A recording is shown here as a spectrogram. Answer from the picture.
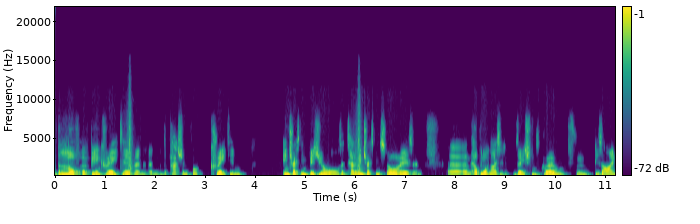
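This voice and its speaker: With an English accent, a man speaks at a moderate pace and medium pitch, in a monotone, flat intonation. His tone is dark and mellow, and somewhat breathy. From England, Derby (East Midlands). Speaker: graphic designer. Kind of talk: podcast interview.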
